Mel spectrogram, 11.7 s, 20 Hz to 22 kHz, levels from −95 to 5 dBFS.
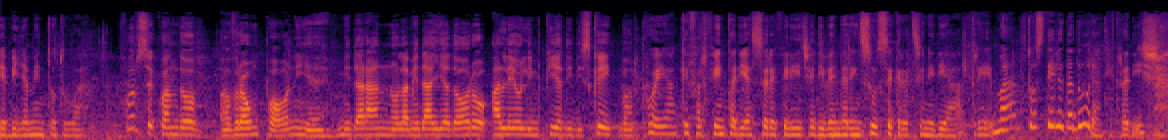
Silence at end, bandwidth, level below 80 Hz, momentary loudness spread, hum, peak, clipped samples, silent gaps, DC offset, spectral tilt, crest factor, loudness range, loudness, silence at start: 0 s; 15.5 kHz; -56 dBFS; 7 LU; none; -12 dBFS; under 0.1%; none; under 0.1%; -5 dB/octave; 16 dB; 2 LU; -28 LUFS; 0 s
